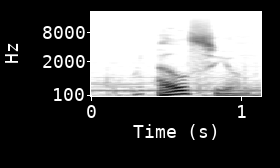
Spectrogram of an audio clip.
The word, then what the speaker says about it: Halcyon: Halcyon wird das ausgesprochen, okay.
